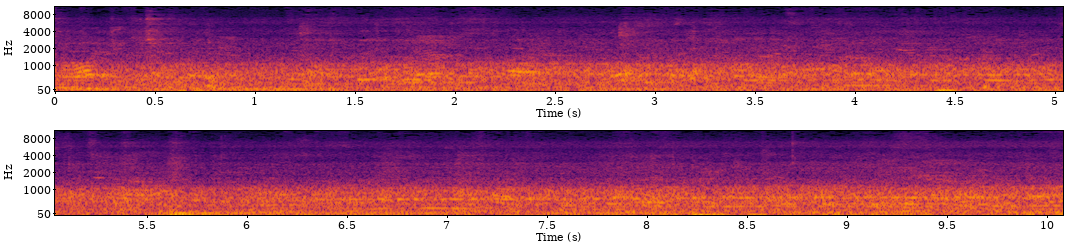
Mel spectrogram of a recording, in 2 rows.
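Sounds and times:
arena rumble and hum: 0:00.0 - 0:10.0
spectator chatter: 0:00.0 - 0:10.0.

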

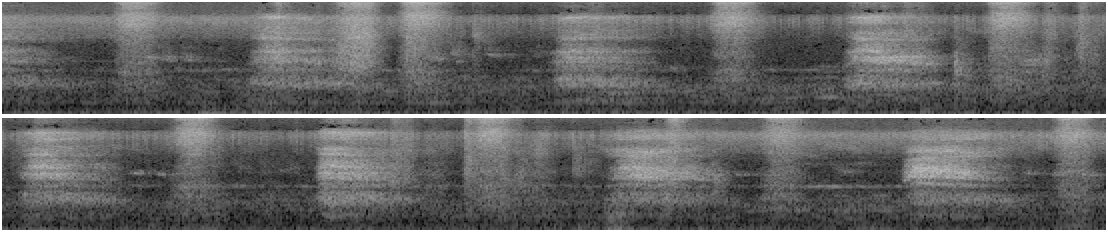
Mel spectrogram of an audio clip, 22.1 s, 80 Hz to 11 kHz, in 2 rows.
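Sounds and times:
woman breathing in and out: 0:00.0 - 0:22.0.

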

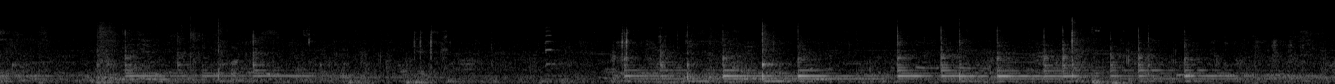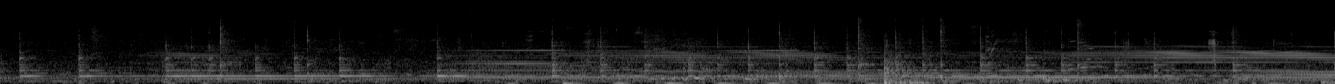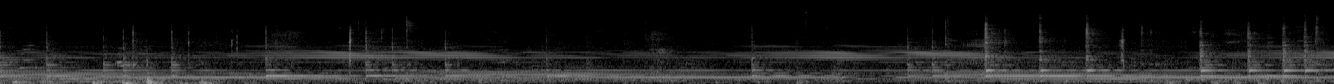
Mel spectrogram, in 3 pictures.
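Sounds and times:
tablas struck softly: 0:00.0 - 0:04.2, 0:06.1 - 0:40.0.

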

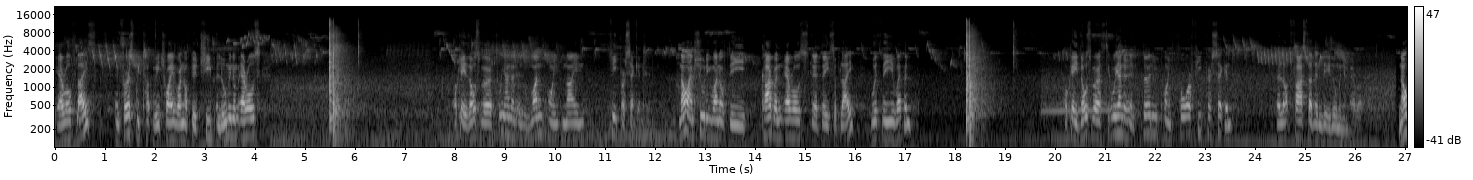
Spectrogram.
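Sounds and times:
faint bird chirps: 0:15.0 - 0:27.0.

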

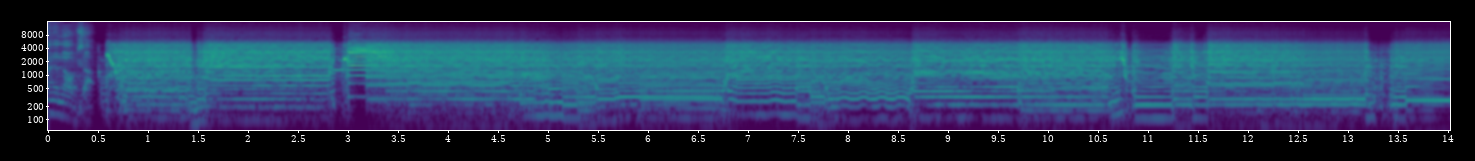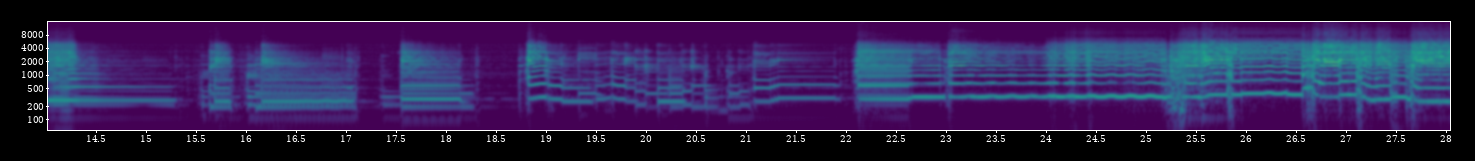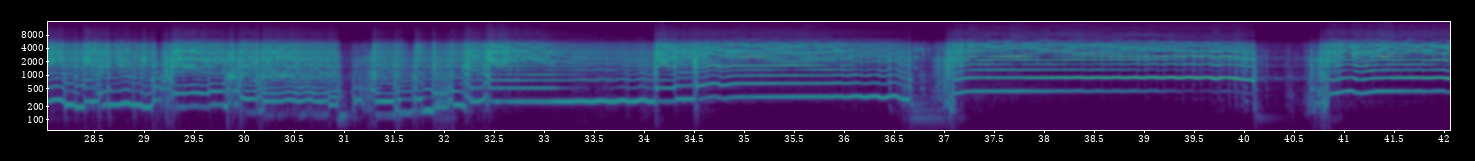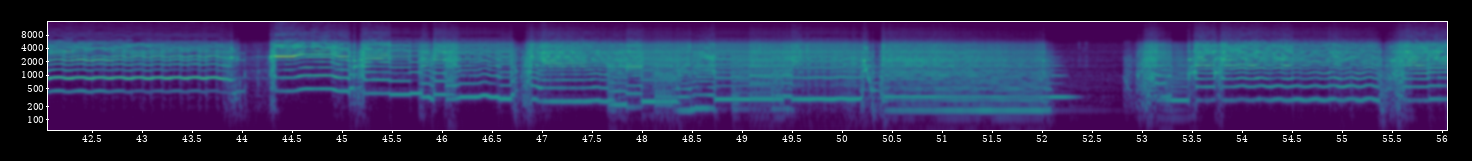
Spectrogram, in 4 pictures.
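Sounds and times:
distorted electric guitar lead: 0:00.0 - 0:56.0.

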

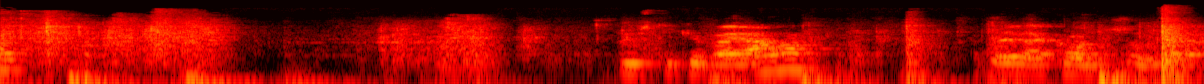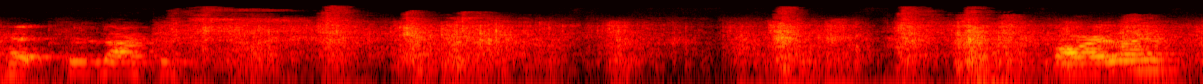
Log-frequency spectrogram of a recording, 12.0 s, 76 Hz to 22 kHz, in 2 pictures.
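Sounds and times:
dull thumps: 0:00.0 - 0:11.8
plastic bag rustling: 0:00.0 - 0:12.0.

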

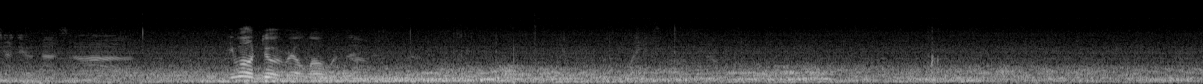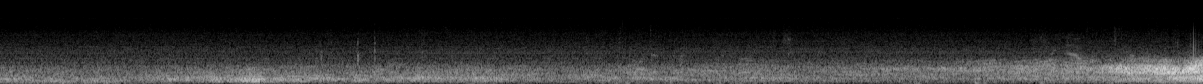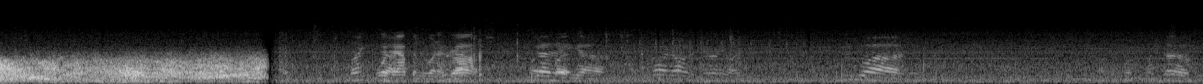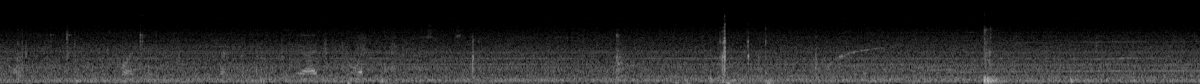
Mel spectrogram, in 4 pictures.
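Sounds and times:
jet engine roar: 0:00.0 - 0:27.0.

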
